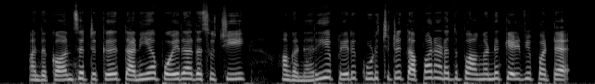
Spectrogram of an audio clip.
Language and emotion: Tamil, fearful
